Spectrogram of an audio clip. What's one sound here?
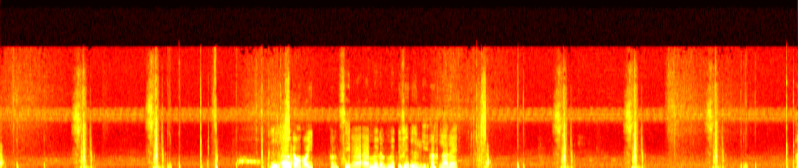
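Short soft clicks sound as album pages turn.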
